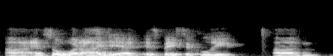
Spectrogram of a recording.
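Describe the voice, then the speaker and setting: A man's voice: a little high, steady tone, a little slow. A man telling his network marketing story in an interview, blunt and emphatic, speaking from home. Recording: roomy, dull lo-fi sound.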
